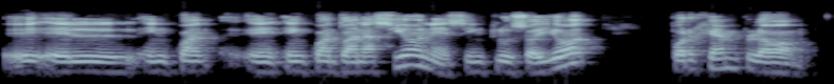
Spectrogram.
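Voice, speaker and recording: A man's voice: mid-range voice, takes it slowly. A man with a Peruvian Spanish accent giving an informal, explanatory lecture, posing questions and checking in with his listeners. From Peru. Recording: dull, lo-fi sound.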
